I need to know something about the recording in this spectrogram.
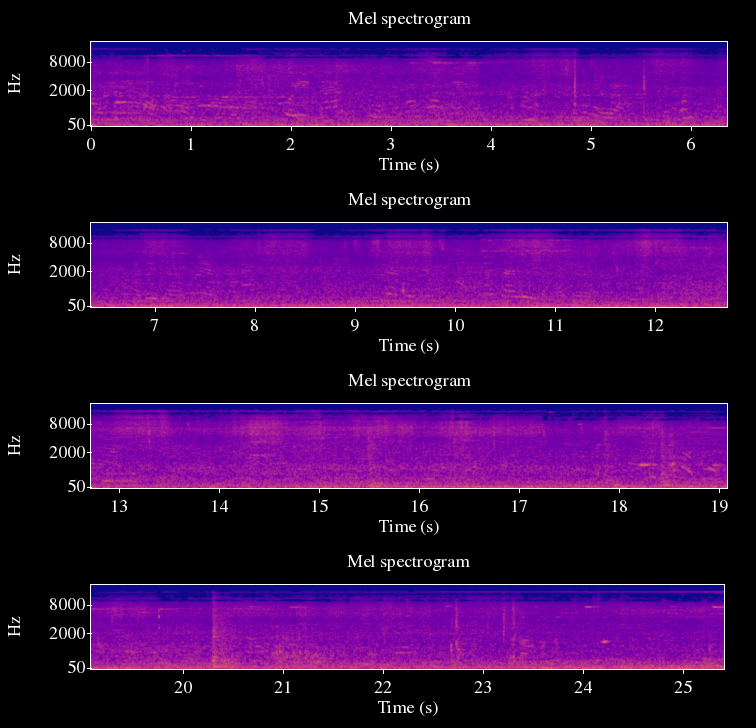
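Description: Crowd chatter murmurs outdoors in a busy street.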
